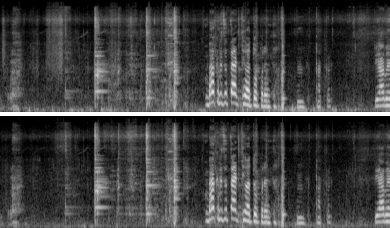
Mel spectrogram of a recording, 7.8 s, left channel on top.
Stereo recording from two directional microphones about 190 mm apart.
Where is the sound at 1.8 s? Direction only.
10° right (ahead or behind).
